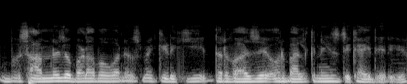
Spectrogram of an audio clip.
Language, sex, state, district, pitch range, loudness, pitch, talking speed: Hindi, male, Bihar, Purnia, 130-140 Hz, -16 LUFS, 135 Hz, 220 wpm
